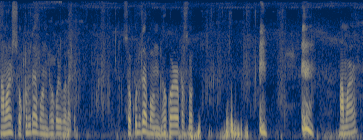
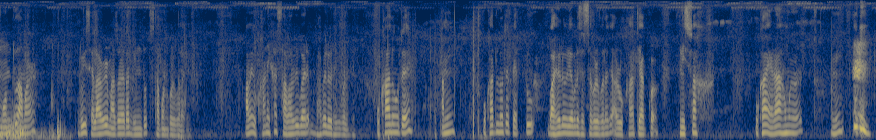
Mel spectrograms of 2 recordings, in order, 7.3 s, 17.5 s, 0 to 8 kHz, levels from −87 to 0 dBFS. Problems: constant background noise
